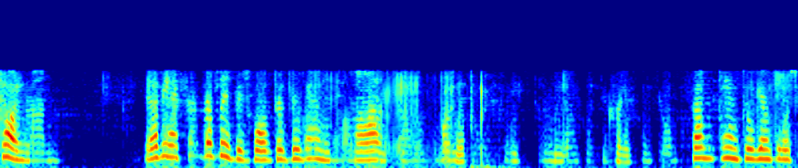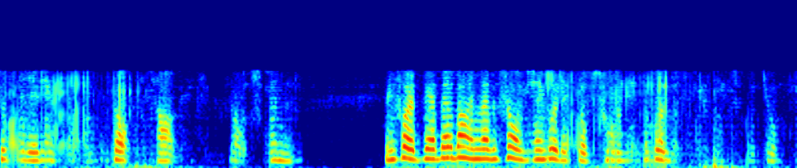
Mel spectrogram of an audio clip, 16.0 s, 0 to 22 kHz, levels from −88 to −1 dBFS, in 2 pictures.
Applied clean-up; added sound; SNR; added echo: neural separator model SepFormer WHAMR!.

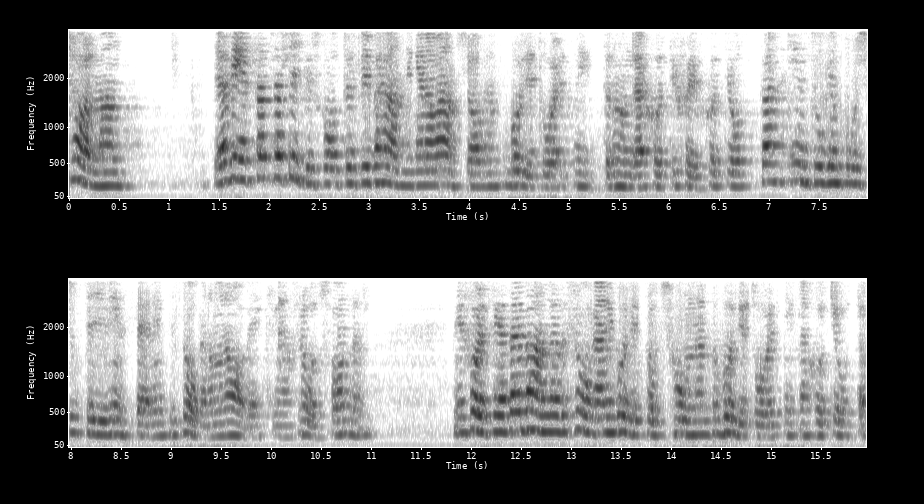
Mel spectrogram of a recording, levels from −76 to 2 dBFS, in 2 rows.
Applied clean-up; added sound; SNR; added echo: neural separator model SepFormer DNS4.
